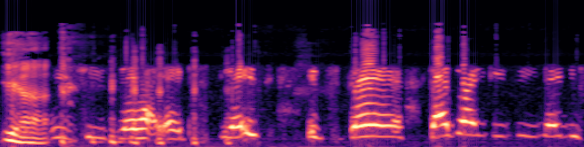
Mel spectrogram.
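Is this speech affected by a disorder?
Yes: cerebral palsy; since childhood, mobile enough to climb Kilimanjaro after about three to six months of training.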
